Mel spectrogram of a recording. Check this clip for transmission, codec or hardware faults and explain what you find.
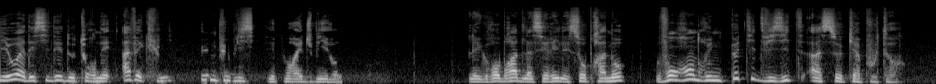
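Two echo-canceller faults appear in this speech, both in its first four seconds.

Other side's voice leaking through occurs at 1.12 to 1.21 s, 1.77 to 2.08 s and 3.76 to 3.92 s. Faint scraps of a second voice are heard well below the talker. It is likely loudspeaker echo that the canceller failed to remove.

Speech suppressed in double talk occurs at 1.62 to 1.71 s, 2.02 to 2.35 s, 2.52 to 2.90 s and 3.14 to 3.75 s. The talker's level drops. The first two are mild dips, and the last two are deep, near cutouts. The likely cause is the canceller turning both its talker and the loudspeaker echo down while both sides talked.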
